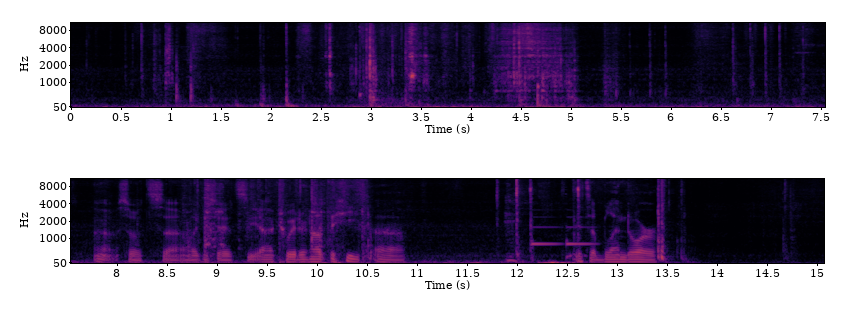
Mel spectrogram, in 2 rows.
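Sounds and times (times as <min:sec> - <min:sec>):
scraping rustle: 0:08.5 - 0:10.8.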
